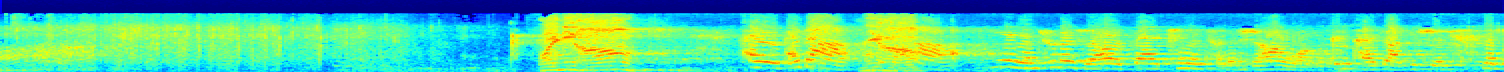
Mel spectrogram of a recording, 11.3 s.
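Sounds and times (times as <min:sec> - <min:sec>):
applause played from a recording: 0:00.0 - 0:04.2
speech: 0:04.2 - 0:05.0, 0:05.6 - 0:11.2.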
